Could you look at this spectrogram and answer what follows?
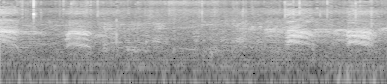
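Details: Loud crow voice with a few harsh caws spaced irregularly, a pair near the start and two more toward the end, with quieter background between.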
